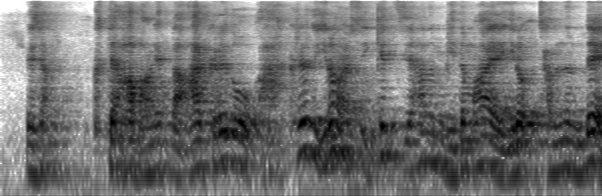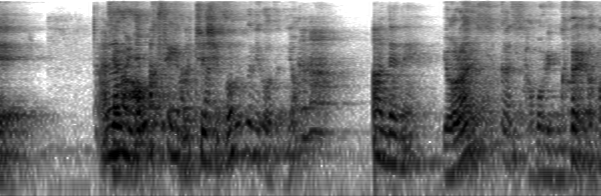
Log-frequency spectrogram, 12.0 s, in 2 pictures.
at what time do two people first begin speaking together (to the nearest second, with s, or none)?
7 s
